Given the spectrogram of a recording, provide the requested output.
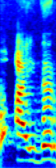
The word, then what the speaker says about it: either: इसको बहुत सारे लोग ईदर भी बोलते हैं. ईदर भी इट्स an American English, British English में इसको आइदर बोला जाता है. तो दोनों प्रोनाउंसिएशंस करेक्ट हैं, चाहे आप आइदर कहें या ईदर कहें, बोथ आर करेक्ट.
